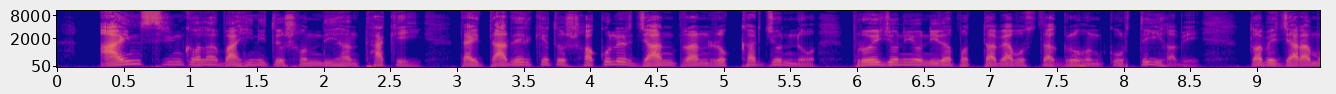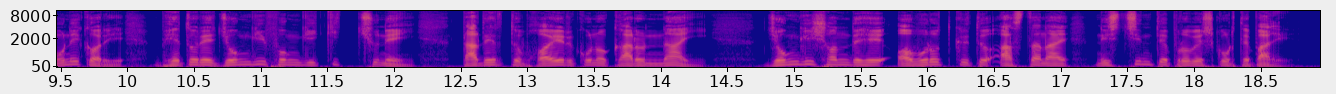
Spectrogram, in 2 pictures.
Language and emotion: Bengali, neutral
